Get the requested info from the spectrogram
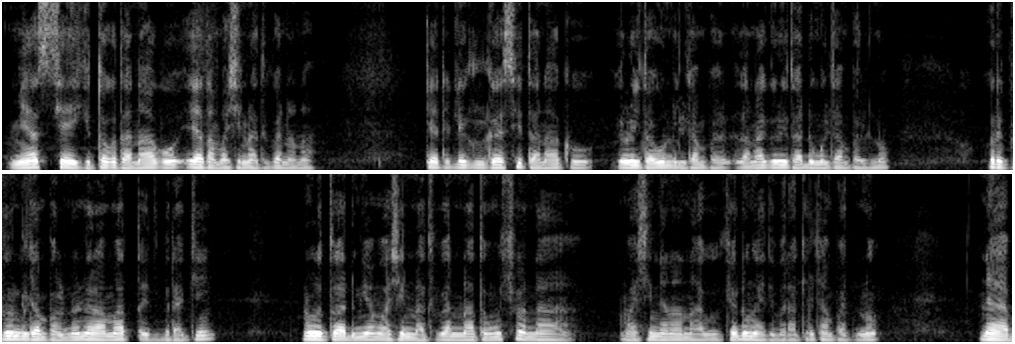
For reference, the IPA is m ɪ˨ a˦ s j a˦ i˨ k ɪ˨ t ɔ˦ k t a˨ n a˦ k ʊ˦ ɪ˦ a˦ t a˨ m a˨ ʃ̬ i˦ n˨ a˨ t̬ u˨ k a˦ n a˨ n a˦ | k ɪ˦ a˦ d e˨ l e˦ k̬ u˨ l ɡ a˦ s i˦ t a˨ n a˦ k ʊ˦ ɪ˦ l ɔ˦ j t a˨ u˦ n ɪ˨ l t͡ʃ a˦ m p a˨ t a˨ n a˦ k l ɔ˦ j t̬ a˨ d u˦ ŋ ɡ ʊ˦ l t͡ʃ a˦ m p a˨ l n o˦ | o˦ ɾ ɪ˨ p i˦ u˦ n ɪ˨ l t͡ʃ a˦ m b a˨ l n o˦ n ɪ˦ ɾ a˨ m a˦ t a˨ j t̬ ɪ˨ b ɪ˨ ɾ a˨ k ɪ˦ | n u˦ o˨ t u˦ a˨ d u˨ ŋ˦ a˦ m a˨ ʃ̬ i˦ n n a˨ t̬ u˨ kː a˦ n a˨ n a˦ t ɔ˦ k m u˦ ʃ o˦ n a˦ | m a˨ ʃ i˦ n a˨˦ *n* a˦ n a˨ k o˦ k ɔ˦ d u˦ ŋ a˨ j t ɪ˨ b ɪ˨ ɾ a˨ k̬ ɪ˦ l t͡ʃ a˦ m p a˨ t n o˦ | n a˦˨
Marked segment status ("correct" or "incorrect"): correct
